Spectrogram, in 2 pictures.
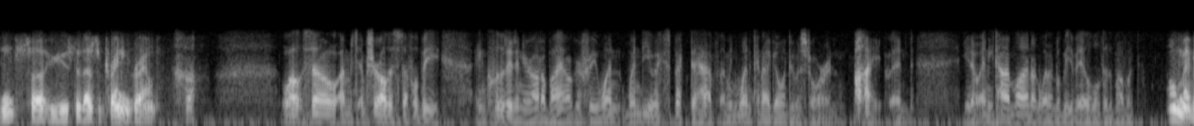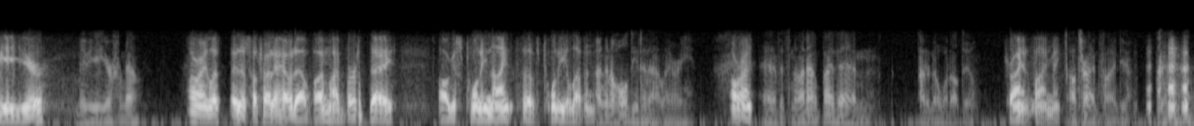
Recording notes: Apologies for the phone sound quality.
